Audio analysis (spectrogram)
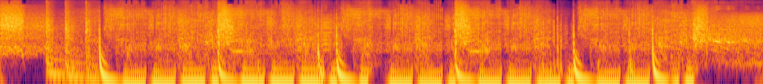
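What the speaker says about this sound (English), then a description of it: "So you can hear it's like a nice fat chunky bass thing" A fat, chunky bass riff is programmed in FL Studio and played alone, without its upper layer a third above, as a loud, punchy run of rapid repeated low notes with hard attacks.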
